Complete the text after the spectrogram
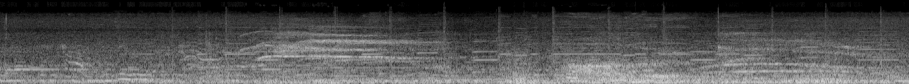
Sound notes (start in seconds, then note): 2.3 screams; 5.4 bear noises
